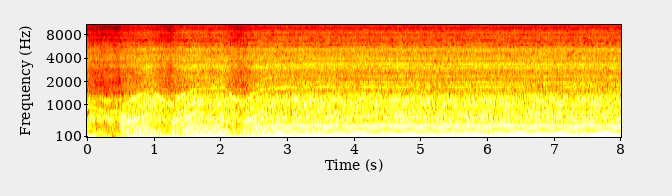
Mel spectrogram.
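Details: Husqvarna small engine after replacing crumbled fuel lines, first start-up: a couple of quick blips, then a steady, even high idle with no misses or stumbles; running healthy.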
